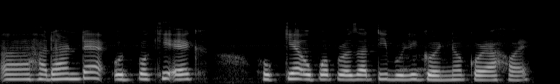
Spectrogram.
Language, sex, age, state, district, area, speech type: Assamese, female, 18-30, Assam, Sivasagar, urban, spontaneous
